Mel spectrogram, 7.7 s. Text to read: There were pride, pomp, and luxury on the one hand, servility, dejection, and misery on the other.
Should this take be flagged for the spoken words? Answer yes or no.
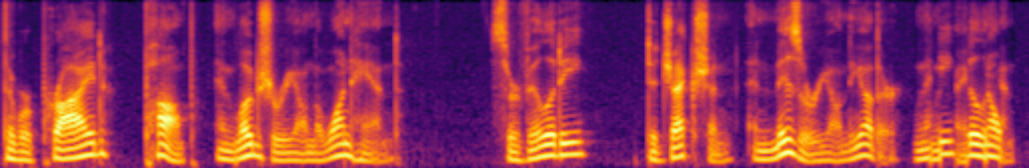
yes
